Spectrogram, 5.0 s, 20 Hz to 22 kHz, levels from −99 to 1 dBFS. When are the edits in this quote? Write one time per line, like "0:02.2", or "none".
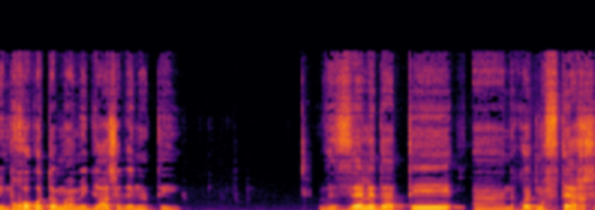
0:01.0
0:02.6
0:03.9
